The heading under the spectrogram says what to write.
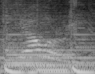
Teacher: Gallery has 3 syllables and the stress on the first syllable. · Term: primary stress, primary stressing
